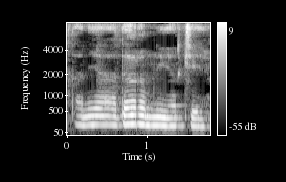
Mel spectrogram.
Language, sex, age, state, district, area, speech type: Bodo, female, 30-45, Assam, Kokrajhar, rural, spontaneous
